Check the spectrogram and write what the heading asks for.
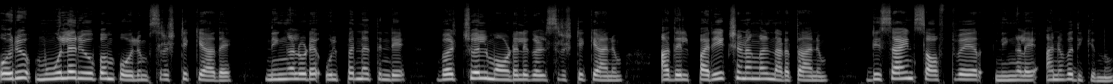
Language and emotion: Malayalam, neutral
